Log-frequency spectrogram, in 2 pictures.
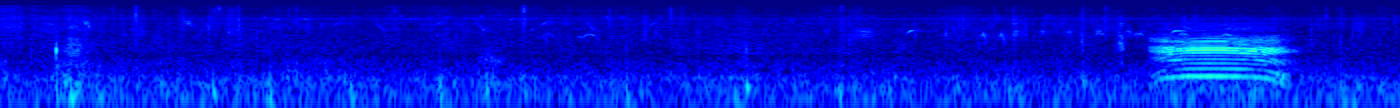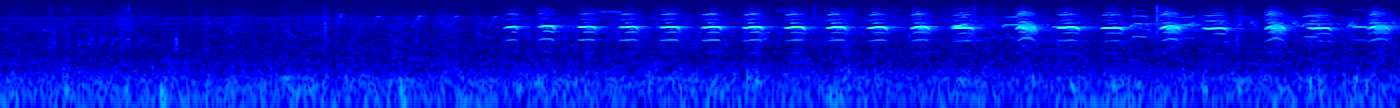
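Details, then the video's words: Village cattle from a large free-roaming herd grazing in a green rice field: a single loud, deep, harmonic moo lasting about a second midway, with faint rural background and a run of rapid repeated high chirps from other creatures toward the end. "suara sapi moo"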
